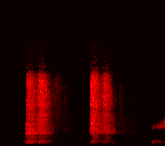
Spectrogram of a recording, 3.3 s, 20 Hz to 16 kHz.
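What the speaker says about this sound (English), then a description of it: "Come back to that Pilates breath. 2 quick exhale." Two sharp, forceful exhales of a Pilates breath, close and breathy, each fading over about a second, followed by the start of a third breath.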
